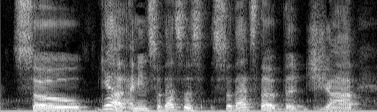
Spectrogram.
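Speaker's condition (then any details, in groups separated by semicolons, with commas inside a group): No condition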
